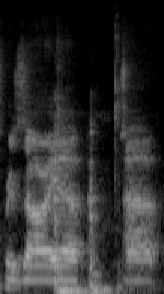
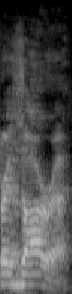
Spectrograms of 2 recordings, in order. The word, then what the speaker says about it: Brazara: Okay, so we finished talking to Brazaria at the... Brazara. Just Brazara.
